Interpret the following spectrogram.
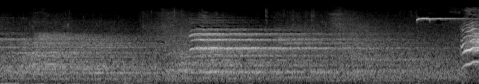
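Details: Belugas in pools at Port of Nagoya Public Aquarium, Japan, 11 August 2018, during a pool transfer that ran out of time. Faint whistling, then a strong harmonic squeal, ending in a sharp high whistle and rising chirp.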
